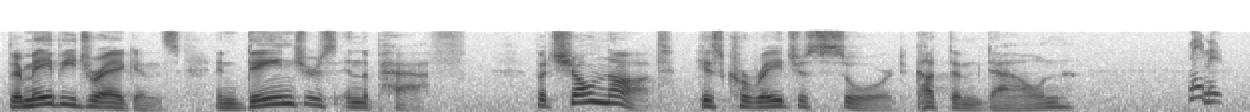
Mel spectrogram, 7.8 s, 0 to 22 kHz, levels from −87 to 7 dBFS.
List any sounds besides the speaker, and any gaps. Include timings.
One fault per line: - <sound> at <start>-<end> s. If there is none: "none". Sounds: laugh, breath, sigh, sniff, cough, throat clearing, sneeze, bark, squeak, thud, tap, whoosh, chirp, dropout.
- chirp at 7.4-7.7 s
